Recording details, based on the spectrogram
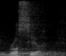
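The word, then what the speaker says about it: Россия: from there it's actually rossia it's how they pronounce it in Russian um but putting that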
